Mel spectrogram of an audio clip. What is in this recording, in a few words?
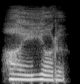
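attack, Japanese; nagi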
